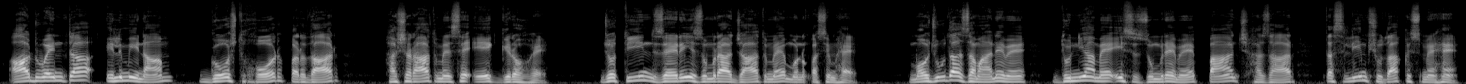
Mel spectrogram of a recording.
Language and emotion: Urdu, neutral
